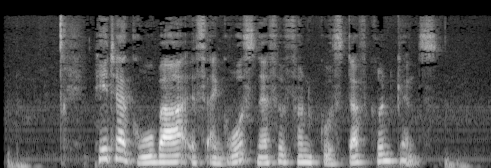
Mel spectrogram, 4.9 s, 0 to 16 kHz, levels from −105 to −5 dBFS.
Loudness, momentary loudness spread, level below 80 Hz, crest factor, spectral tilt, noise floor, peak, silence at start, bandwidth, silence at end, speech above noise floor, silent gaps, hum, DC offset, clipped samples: -23 LUFS; 17 LU; -52 dBFS; 20 dB; -5.5 dB/octave; -44 dBFS; -4 dBFS; 0.05 s; 11.5 kHz; 0.25 s; 22 dB; none; none; under 0.1%; under 0.1%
